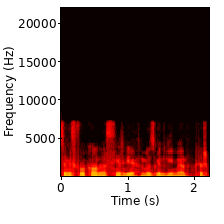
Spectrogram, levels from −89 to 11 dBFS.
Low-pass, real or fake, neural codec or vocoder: 7.2 kHz; fake; codec, 16 kHz, 1 kbps, FreqCodec, larger model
